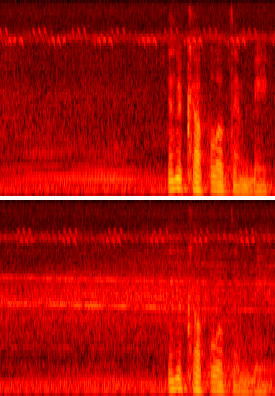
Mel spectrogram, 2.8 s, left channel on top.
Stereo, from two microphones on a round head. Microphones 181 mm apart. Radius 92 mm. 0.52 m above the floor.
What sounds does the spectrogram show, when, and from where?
1.7 s a man speaking: 30° left (ahead or behind), 0.7 m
